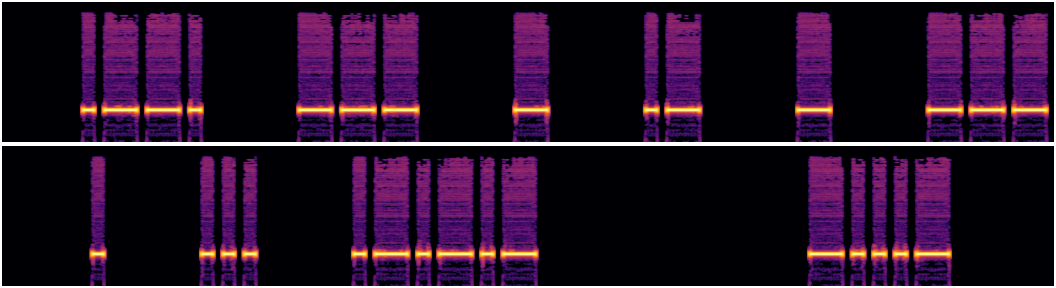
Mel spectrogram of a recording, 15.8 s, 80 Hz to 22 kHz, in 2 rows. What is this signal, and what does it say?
Morse code, heard as a keyed tone, about 15 wpm, spaced as for 8 wpm, 1000 Hz. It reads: POTATOES. <BT>
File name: qotdfiles / 8wpm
